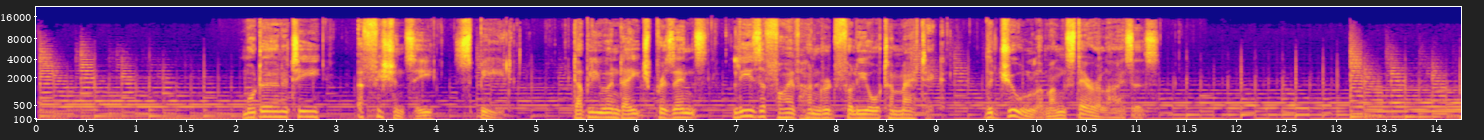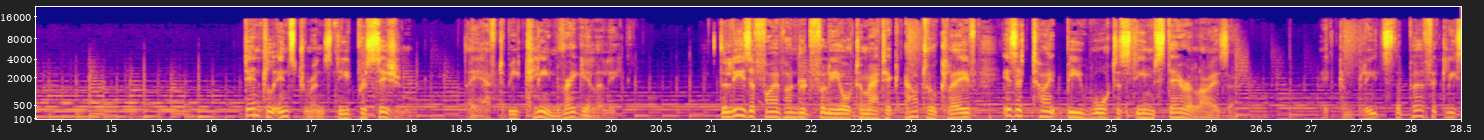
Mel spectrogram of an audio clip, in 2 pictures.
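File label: advert voice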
